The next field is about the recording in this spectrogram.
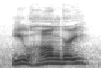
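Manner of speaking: gruff, rough-edged voice. Narrator reads a grandmother at the sink speaking to her grandson, gruff voice. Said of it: "she asked in a gruff voice".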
